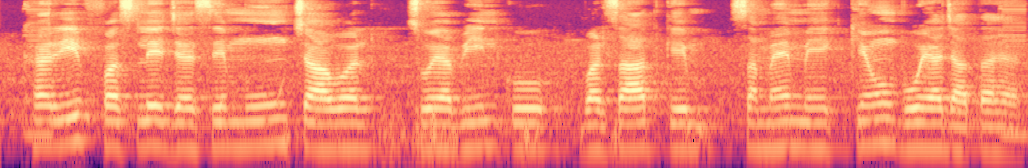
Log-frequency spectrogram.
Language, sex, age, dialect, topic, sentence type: Hindi, male, 18-24, Awadhi Bundeli, agriculture, question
